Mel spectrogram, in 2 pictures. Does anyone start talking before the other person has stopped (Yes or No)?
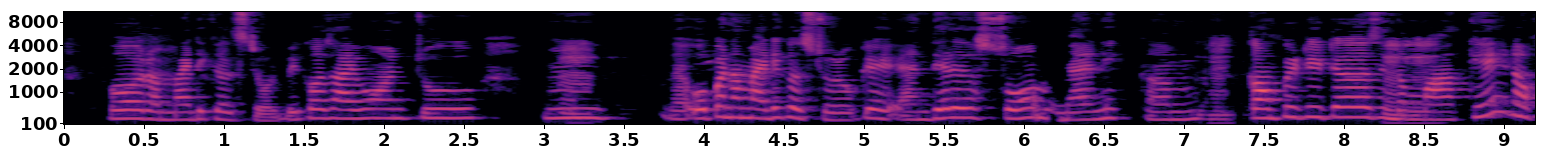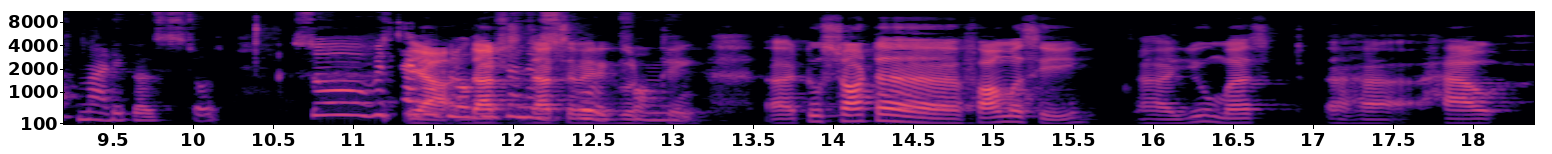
Yes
